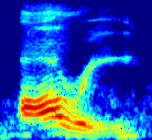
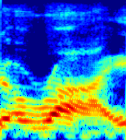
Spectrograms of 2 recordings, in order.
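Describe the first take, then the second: First: It is said as two syllables, AR-ee. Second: It is said as two syllables, uh-RYE. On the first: The speaker calls it wrong. "So I always read it as Ari" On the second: The speaker calls it right. "I had always heard the word awry"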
